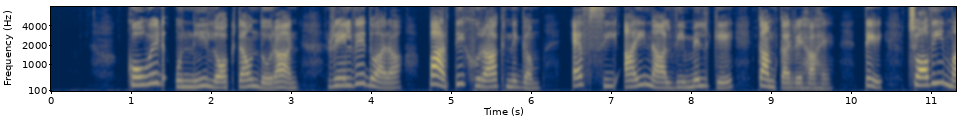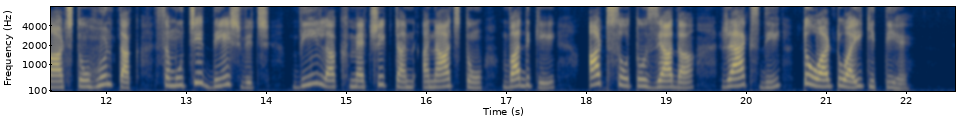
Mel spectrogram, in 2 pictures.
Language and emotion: Punjabi, neutral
